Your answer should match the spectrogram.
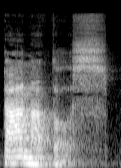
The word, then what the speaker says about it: Thanatos: Thanatos. Esse TH é mais ou menos como o TH do inglês, né?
